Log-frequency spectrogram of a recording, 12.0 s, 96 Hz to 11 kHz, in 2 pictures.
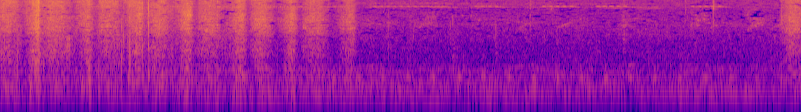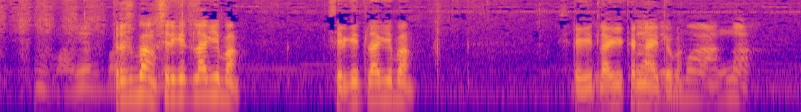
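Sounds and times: hand saw cutting branch: 0.0s - 2.8s, 5.8s - 7.6s.

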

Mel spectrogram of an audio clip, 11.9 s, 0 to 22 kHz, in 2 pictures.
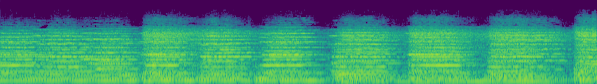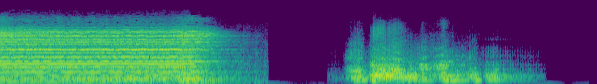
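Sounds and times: lion roaring: 9.4s - 11.4s.

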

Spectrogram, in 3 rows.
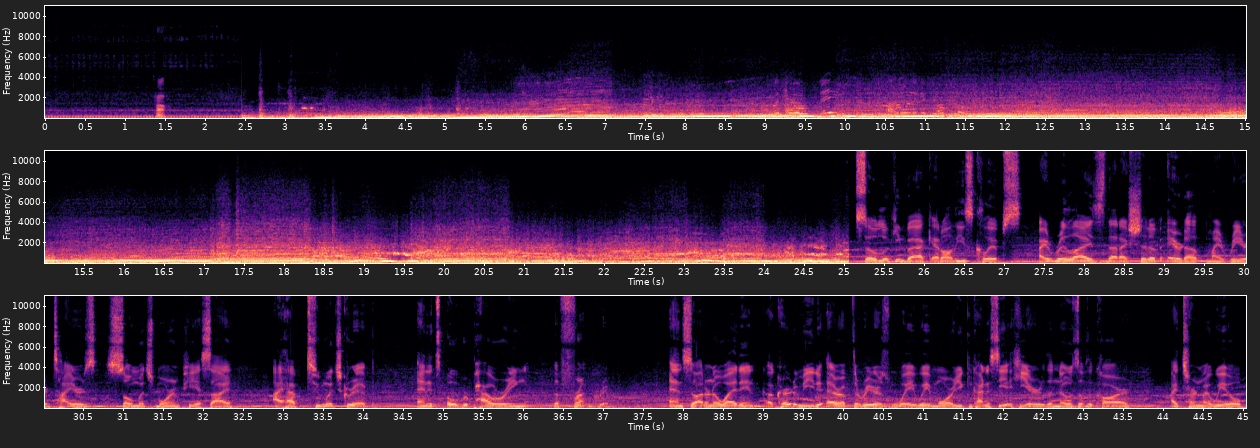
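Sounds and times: car engine revving: 0.0s - 45.0s.

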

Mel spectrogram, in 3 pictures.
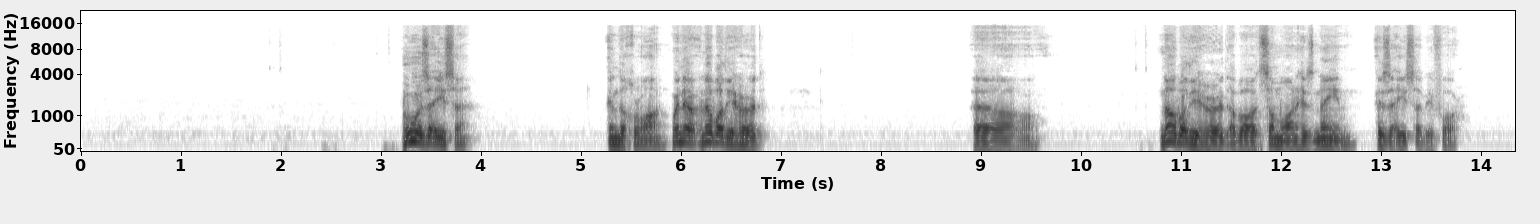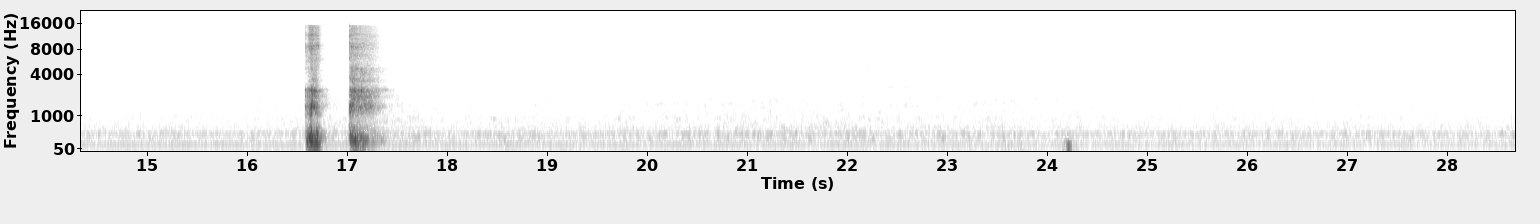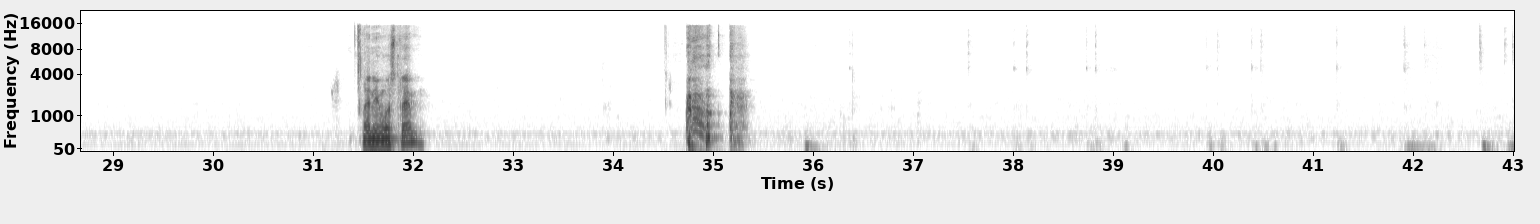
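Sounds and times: man coughing: 16.6s - 17.4s, 34.7s - 35.5s
man clearing his throat: 16.6s - 17.5s, 34.7s - 35.5s.

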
